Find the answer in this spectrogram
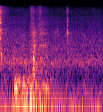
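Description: Faint clicks and brief rustles as a small pop-up tent's nylon fabric and frame are handled and folded, with a sharp click right at the start.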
